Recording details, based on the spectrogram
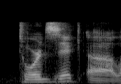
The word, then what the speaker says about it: Twardzik: Twardzik, like his player archetype is gone.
